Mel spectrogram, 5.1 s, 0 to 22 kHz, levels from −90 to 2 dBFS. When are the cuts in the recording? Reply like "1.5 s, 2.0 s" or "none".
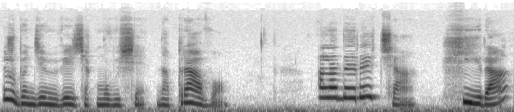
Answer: none

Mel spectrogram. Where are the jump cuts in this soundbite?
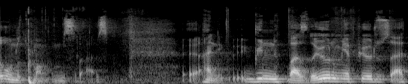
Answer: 2.0 s

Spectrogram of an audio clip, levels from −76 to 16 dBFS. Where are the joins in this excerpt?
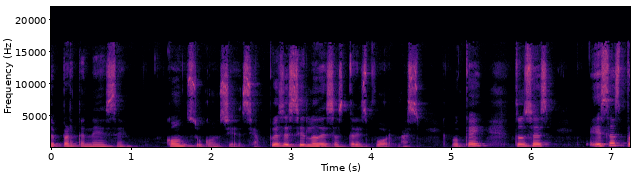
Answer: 2.7 s

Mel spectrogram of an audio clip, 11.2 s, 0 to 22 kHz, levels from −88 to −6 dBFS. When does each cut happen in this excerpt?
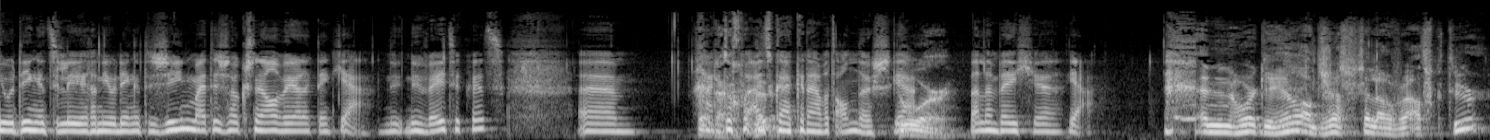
9.0 s

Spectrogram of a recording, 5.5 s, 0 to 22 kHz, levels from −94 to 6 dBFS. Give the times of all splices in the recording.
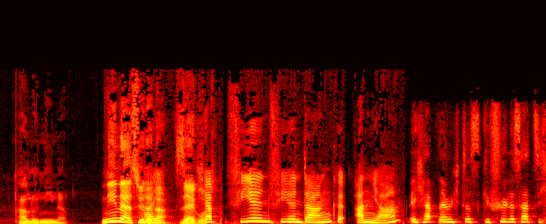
2.2 s, 4.0 s

